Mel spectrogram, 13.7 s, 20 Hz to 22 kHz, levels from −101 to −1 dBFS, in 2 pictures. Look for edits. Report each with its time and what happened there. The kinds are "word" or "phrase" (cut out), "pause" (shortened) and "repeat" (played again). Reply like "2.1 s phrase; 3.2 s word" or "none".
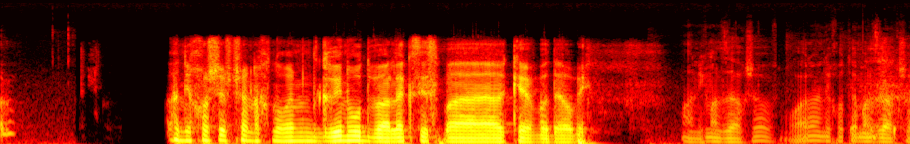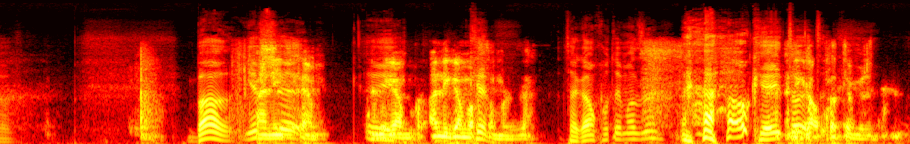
5.3 s word; 5.8 s pause; 10.9 s pause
